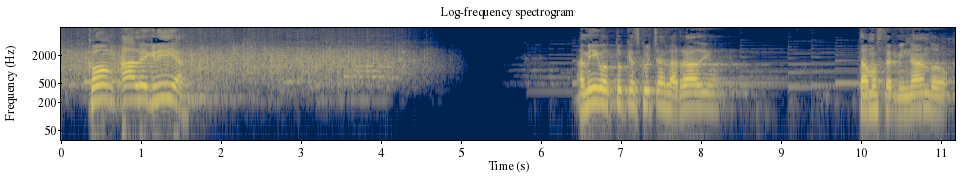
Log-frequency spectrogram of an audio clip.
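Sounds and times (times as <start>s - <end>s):
audience applause: 0.0s - 4.9s
speech: 0.3s - 1.7s, 6.5s - 8.4s, 10.0s - 11.1s.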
